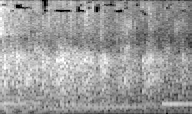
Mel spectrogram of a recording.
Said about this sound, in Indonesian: Mari berikan dulu tepuk tangan bagi Tuhan Yesus.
